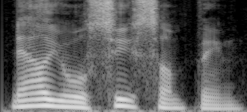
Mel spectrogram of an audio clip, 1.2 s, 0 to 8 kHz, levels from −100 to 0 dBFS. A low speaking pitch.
Yes: low, 130 Hz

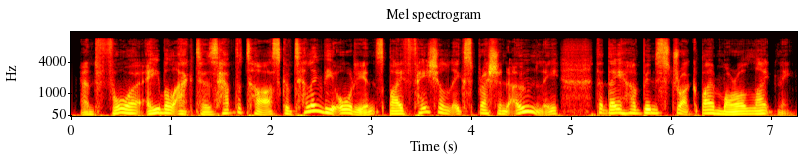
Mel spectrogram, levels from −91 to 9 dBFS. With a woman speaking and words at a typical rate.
No: male; average, 190 wpm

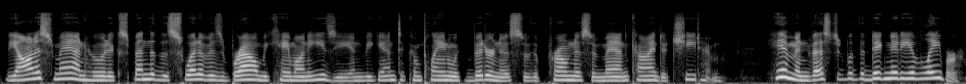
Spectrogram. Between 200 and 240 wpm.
Yes: fast, 205 wpm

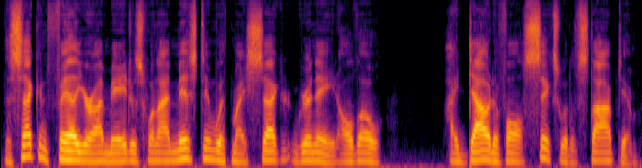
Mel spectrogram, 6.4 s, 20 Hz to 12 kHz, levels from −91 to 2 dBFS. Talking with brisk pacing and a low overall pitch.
Yes: fast, 225 wpm; low, 130 Hz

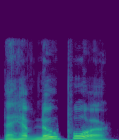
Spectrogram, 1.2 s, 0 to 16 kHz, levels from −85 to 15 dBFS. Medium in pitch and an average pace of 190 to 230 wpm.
Yes: medium, 160 Hz; average, 200 wpm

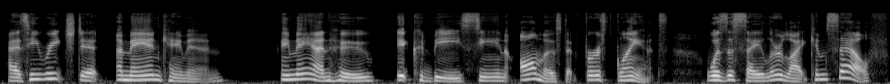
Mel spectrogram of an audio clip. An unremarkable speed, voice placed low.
No: average, 160 wpm; medium, 185 Hz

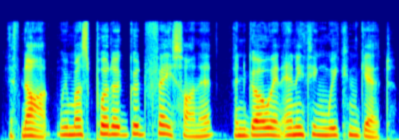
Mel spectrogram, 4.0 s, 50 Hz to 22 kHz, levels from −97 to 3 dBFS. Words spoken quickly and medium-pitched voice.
No: fast, 255 wpm; high, 195 Hz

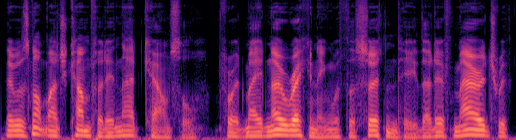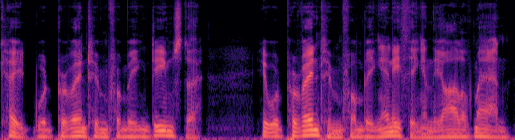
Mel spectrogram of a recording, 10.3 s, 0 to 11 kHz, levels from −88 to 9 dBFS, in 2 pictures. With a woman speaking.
No: male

